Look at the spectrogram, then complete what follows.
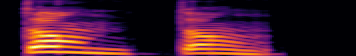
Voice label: Japanese, Ideo Phones

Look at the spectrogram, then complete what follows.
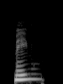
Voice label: Japanese, Ideo Phones

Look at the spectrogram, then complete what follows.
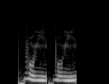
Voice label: Semai, ideophones

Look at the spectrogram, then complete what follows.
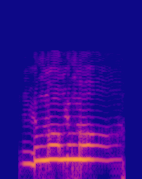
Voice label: Ewe Motion, IdeoPhones

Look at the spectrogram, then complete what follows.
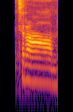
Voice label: Semai Texture

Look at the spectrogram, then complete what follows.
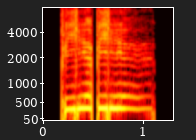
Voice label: Ewe Motion, Ideo Phones

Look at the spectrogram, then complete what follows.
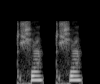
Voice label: Ewe, ideophones; Motion

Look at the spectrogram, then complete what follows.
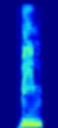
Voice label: Ewe Sound, IdeoPhones

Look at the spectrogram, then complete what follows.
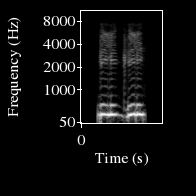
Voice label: Siwu Shape

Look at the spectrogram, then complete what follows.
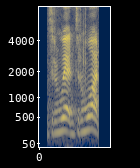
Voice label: Semai, ideophones; Motion

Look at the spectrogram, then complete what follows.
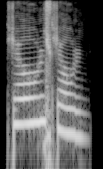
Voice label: Korean, Ideo Phones

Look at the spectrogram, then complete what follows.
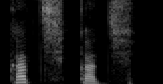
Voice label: Japanese Texture, Ideo Phones

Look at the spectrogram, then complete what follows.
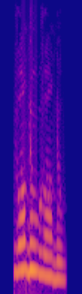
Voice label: Japanese Texture, Ideo Phones

